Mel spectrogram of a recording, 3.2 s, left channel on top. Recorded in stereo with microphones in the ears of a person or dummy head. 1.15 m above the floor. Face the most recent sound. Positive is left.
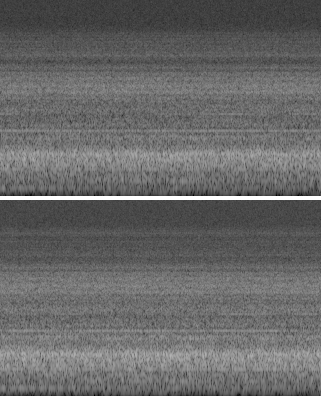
No sound to turn to.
